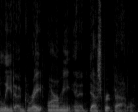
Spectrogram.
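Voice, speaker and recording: Over a very clean recording with a silent background, a man of medium pitch talks at a fairly slow pace in an ordinary speaking voice. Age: 60s. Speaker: rancher and businessman. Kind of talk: podcast interview.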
